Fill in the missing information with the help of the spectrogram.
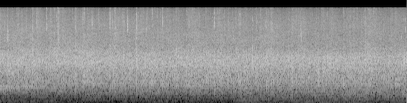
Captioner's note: applause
